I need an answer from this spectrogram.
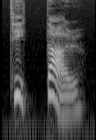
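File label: "tittar", Swedish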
